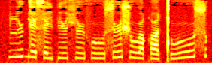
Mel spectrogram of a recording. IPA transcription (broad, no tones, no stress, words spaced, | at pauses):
ʎʉɡeːsejpʲʉː çʉːfuːsʉ ʃuːqʷəːǃuːs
